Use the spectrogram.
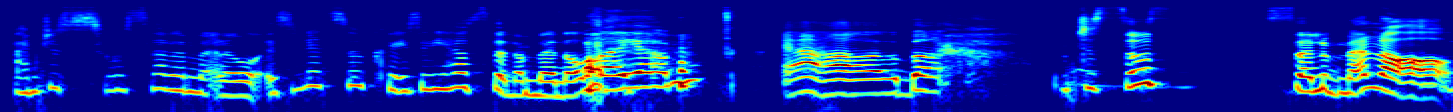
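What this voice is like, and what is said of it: Imitation of their mom's voice. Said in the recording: “our mom voice.”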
